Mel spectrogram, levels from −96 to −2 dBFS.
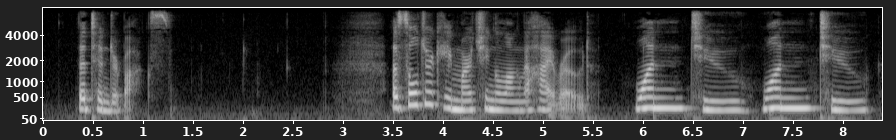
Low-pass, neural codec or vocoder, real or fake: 7.2 kHz; none; real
